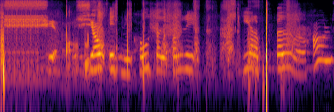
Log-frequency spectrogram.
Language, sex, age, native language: Icelandic, male, 11, Icelandic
